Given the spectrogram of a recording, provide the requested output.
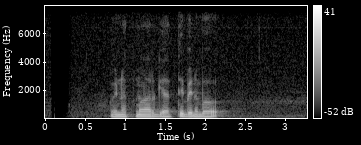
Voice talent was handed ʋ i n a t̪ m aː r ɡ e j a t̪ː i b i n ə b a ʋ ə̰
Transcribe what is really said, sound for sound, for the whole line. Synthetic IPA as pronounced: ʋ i n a t̪ m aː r ɡ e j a t̪ː i b e n ə b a ʋ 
